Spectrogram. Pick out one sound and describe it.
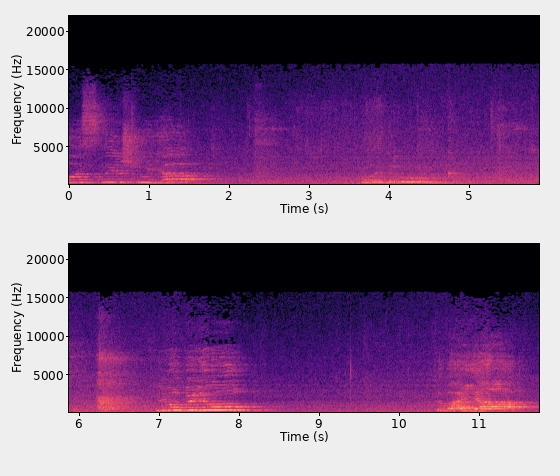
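A woman sings in long, held phrases close by.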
